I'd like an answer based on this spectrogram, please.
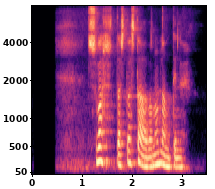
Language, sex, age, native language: Icelandic, female, 40-49, Icelandic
